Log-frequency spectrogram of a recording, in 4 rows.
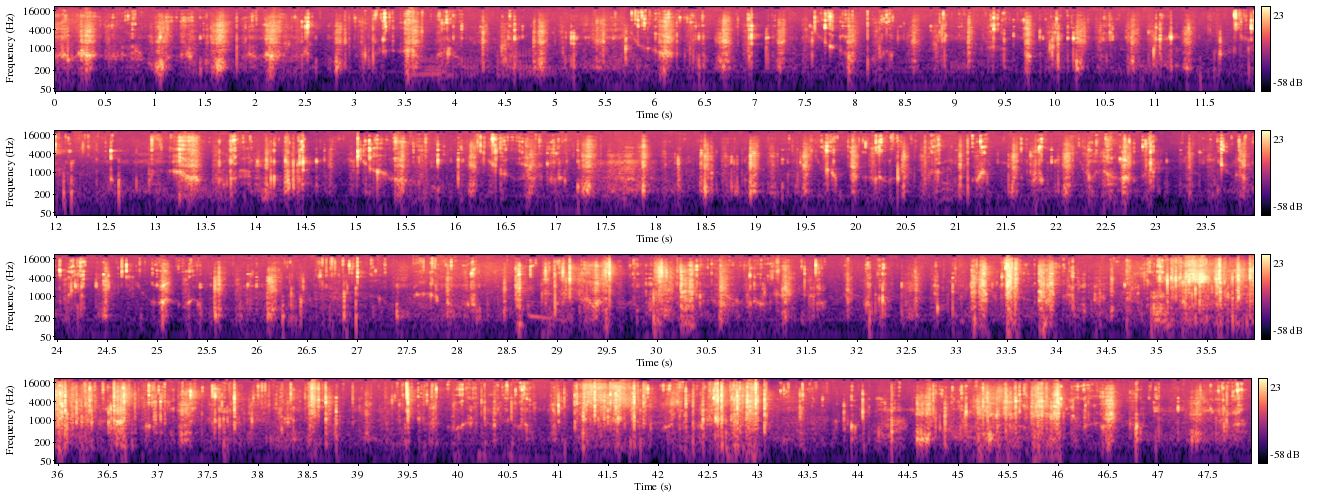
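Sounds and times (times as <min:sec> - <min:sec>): crunching and chewing cookies: 0:00.0 - 0:47.9.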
